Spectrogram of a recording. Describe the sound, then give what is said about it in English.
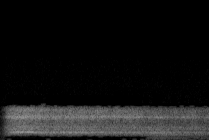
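A long, forceful breath pushed out through the open mouth on a breathy 'hhh' during a breathing exercise, a steady airy hiss lasting about two seconds with no talking. “Exhale on an H sound.”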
